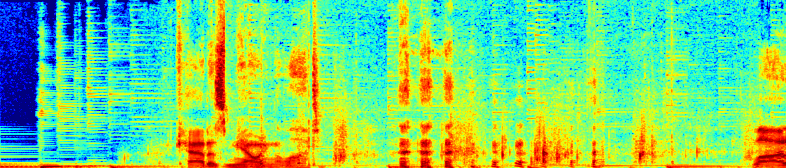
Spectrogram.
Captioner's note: laughter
